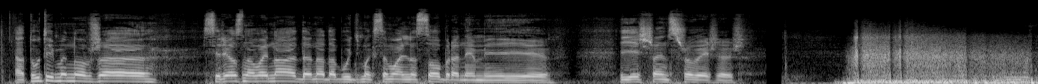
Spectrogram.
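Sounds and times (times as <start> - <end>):
speech: 0.2 - 5.6, 6.2 - 7.5
sharp blasts in a forest: 7.9 - 10.3
heavy explosion booming in a forest during a war: 8.0 - 10.3.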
